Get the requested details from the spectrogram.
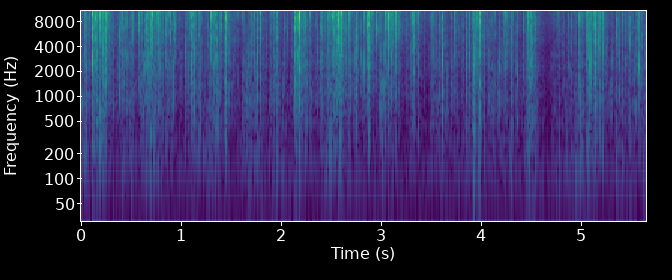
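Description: A full plastic film croissant pack is squeezed, crinkled and pressed with fingertips. It gives a dense, continuous run of sharp, bright crackles and crinkles with little low end, swelling and easing in loudness throughout.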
